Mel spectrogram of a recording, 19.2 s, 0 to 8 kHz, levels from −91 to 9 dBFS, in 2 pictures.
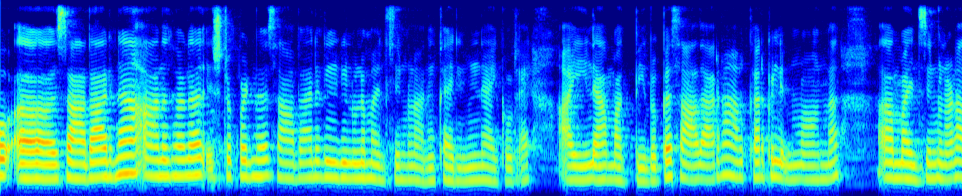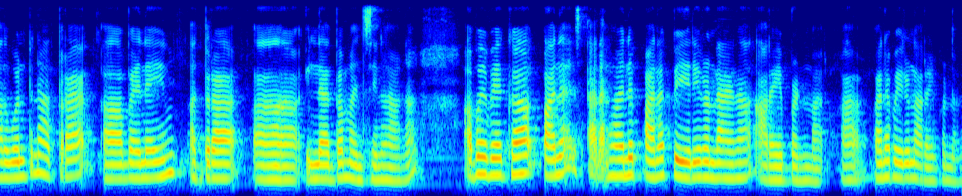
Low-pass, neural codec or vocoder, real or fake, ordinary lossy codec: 7.2 kHz; autoencoder, 22.05 kHz, a latent of 192 numbers a frame, VITS, trained on one speaker; fake; none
